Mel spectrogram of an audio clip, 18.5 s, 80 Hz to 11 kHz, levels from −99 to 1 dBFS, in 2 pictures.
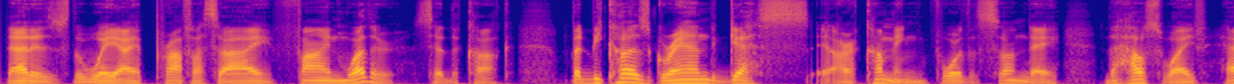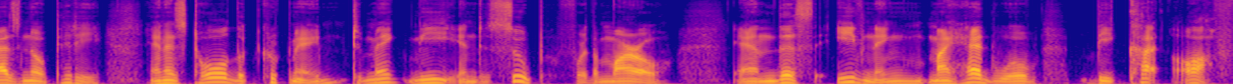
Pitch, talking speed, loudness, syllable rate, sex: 100 Hz, 155 wpm, -22 LUFS, 4.2 syllables/s, male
